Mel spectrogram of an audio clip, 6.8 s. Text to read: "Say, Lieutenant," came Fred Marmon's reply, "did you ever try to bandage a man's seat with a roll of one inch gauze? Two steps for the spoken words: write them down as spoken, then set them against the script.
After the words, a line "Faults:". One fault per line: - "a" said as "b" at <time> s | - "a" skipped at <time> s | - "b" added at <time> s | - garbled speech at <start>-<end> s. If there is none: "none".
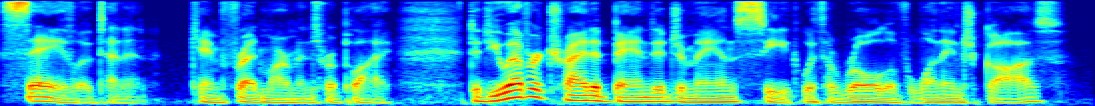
"Say, Lieutenant," came Fred Marmon's reply, "did you ever try to bandage a man's seat with a roll of one inch gauze?
Faults:
none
